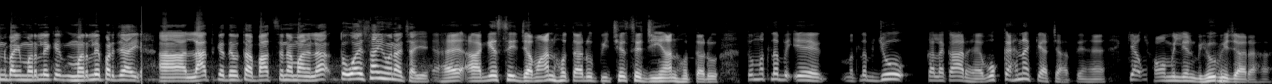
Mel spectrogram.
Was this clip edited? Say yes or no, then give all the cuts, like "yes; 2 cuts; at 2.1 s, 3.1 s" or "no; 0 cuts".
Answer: yes; 3 cuts; at 1.5 s, 4.4 s, 11.4 s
